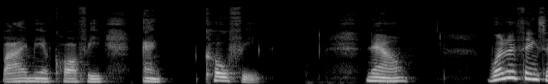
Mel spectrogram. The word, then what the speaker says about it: Ko-fi: But this one is called Ko-fi. It's spelled K-O-F-I.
